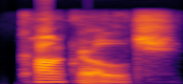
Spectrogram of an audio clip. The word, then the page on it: cockroach: American English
